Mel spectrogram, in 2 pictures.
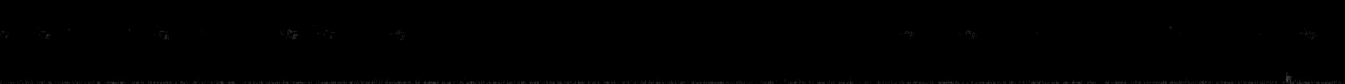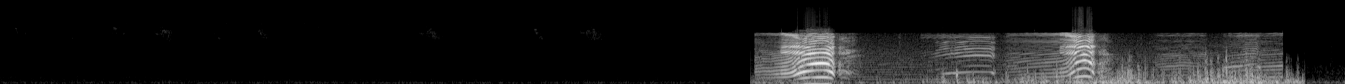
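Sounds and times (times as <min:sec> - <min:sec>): robin chirping: 0:11.6 - 0:20.6
cow mooing: 0:21.0 - 0:26.3.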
